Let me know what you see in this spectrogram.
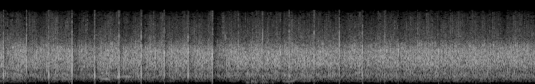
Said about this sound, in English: Well, let's have a round of applause for Chairman Svinicki and our EDO, Margie Doan.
